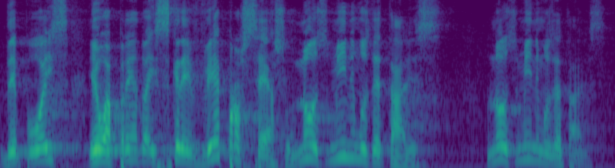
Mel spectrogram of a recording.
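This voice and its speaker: A man's voice: sits high, big pitch swings, measured pace, a bit bright. A man with a slightly raised voice gives a punchy motivational talk to entrepreneurs. He hammers his points home through repetition and keeps asking the crowd questions. His voice rings with the long reverb of a large hall. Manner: emphatic, repeats key words, asks the audience questions. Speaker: business speaker addressing entrepreneurs. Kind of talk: motivational talk to a live audience.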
